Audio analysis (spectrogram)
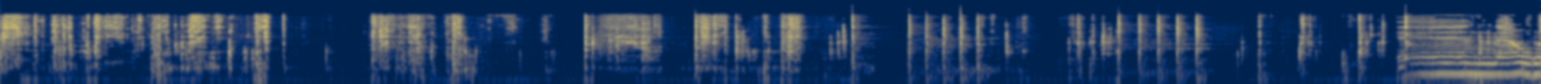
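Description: Mirepoix browns in oil in a pot on the stove while a spoon stirs and scrapes against the metal in irregular clinks and scrapes, with short pauses between strokes.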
